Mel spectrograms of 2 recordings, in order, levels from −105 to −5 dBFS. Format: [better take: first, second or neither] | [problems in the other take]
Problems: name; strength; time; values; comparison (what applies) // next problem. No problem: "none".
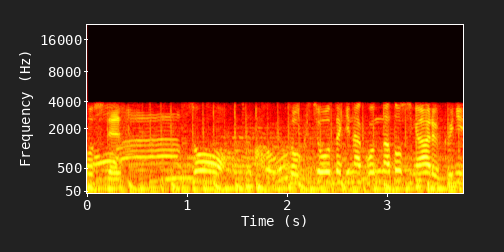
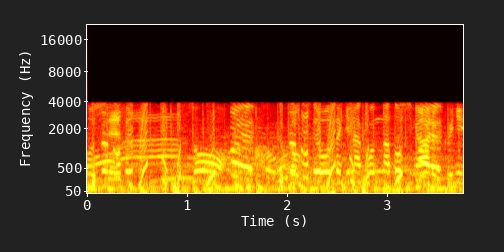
first | background sound (Scratching (performance technique)); 1 dB below the speech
